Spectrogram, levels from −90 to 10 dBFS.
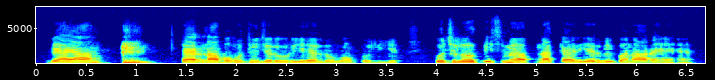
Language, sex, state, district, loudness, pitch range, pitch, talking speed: Hindi, male, Bihar, Gopalganj, -18 LUFS, 135-175 Hz, 155 Hz, 160 wpm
